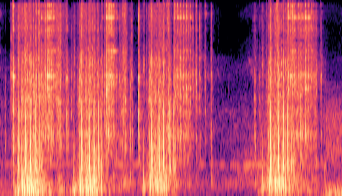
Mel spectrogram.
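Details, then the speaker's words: Rare John Deere string trimmer from a garage sale, with kill switch wires disconnected: four rope pulls, each a ratcheting recoil whirr with no firing; cranks but no start with no spark. "unfortunately we still don't have any spark so I'm gonna try it one other way"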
